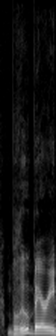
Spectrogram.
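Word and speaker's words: Blubrry: started podcasting in 2014 is blueberry podcasting and it's spelt b-l-u-b-r-r-y uh so you can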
